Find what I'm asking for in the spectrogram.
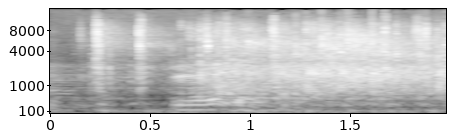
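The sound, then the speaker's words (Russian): Bank employees applaud Shipuchin: a few sharp, separate claps open, then quickly swell into steady, dense applause that carries on loudly to the end. “Это аплодисменты, которыми служащие банка приветствуют Шипучина.”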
